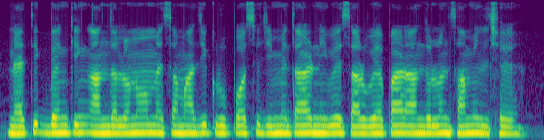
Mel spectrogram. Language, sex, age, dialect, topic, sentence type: Maithili, male, 18-24, Angika, banking, statement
